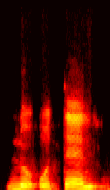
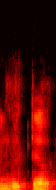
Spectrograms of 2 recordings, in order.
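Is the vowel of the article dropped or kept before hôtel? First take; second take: kept; dropped. First: The article's vowel is kept before hôtel. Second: The article's vowel is dropped before hôtel. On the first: The speaker calls it wrong. "instead of doing le hôtel" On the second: The speaker calls it right. "we pronounce the two together"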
